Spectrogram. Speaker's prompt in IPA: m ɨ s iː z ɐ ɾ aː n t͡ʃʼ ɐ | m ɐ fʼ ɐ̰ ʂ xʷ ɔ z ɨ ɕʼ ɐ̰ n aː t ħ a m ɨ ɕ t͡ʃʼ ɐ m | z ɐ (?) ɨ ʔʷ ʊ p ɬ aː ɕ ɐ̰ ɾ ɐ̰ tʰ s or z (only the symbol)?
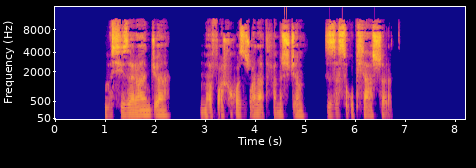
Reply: s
